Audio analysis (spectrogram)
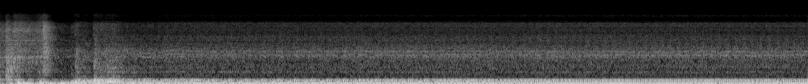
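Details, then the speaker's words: VAZ 2106 Zhiguli after battery installed, owner notes starter sometimes makes an unpleasant noise one in three to five starts: brief cranking catching within a second into steady even low idle; normal start and idle. "зразу запустилась. Літом вона дуже гарно запускається."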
